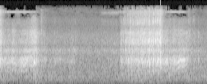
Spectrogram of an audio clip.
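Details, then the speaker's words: Traxxas Stampede RC truck with stock sensorless brushless motor at light throttle: short jerky whirring and grinding bursts instead of smooth rise; ESC cannot sense rotor position, so the motor cogs at low speed. "This is why I had to get rid of the brushless motor. Watch this. You hear that? That is called cogging."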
